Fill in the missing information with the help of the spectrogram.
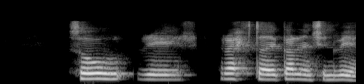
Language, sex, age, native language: Icelandic, male, 10, Icelandic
